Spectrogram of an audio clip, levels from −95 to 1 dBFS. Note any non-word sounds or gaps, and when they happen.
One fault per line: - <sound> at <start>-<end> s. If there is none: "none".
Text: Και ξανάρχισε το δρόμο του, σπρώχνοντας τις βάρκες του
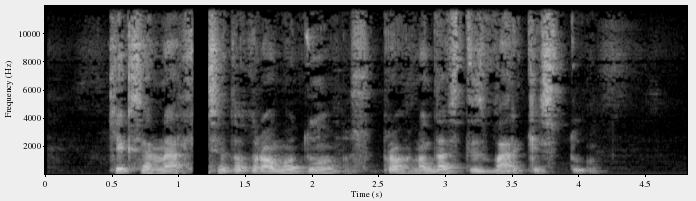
- dropout at 1.1-1.2 s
